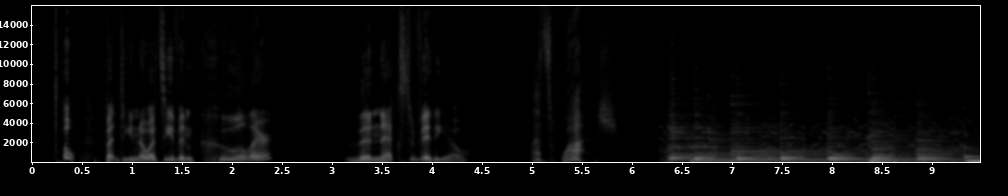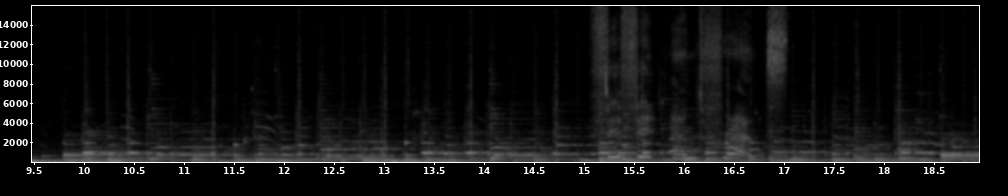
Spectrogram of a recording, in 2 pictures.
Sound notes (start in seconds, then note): 6.5 cheerful music; 7.0 birds squawking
